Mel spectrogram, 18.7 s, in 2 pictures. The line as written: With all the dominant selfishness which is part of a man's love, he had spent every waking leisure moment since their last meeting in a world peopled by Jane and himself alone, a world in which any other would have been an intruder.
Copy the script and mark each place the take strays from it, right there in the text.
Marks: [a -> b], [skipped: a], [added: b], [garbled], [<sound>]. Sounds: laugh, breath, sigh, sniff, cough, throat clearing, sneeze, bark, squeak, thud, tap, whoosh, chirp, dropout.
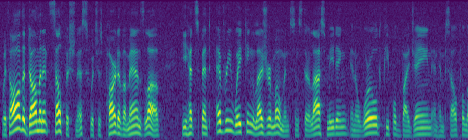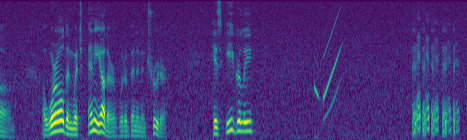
With all the dominant selfishness which is part of a man's love, he had spent every waking leisure moment since their last meeting in a world peopled by Jane and himself alone, a world in which any other would have been an intruder. [added: His eagerly] [chirp] [laugh]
